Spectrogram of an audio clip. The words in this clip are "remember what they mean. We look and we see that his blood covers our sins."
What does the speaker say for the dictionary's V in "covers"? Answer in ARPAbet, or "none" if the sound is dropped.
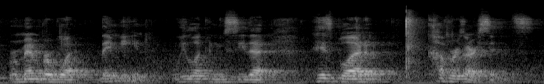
V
